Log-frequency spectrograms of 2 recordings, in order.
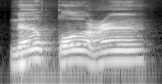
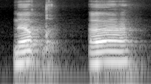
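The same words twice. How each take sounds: First: The bounce after the q is fully released. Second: The bounce after the q is held back. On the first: The speaker calls it right. "Maka disempurnakan" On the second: The speaker calls it wrong. "naq'a tidak ter, tidak sempurna pantulannya"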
